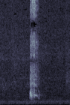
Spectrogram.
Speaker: Hey, Daddy. Hi, Daddy. You get the hiccups, huh?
